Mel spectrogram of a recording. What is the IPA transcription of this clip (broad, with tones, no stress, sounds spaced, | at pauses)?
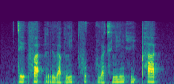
t e˦˥ ʔ f a˦˥ ʔ p r ɯ˨˩ a̯ p l i˥˩ t̚ f o˥˩ k̚ f u˩˦ a̯ kʰ l i˥˩ n h i˥˩ ʔ pʰ a˦˥ k̚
